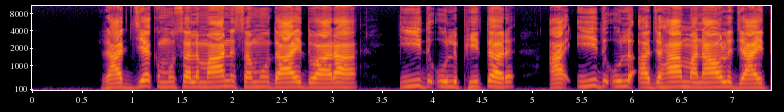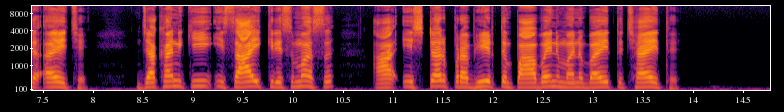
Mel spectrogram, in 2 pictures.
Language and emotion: Maithili, neutral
